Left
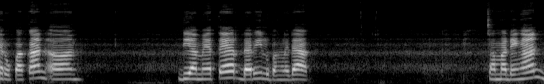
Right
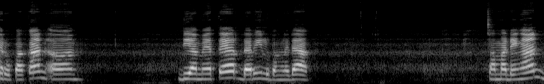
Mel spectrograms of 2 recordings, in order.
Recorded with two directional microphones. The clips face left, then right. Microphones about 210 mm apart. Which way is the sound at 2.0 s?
20° right (ahead or behind).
